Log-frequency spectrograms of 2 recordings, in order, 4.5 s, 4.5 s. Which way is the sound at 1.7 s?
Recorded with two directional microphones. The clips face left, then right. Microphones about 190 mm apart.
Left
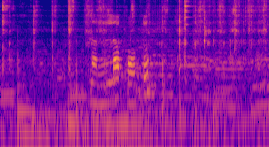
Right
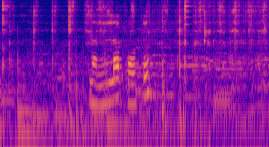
20° right (ahead or behind).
